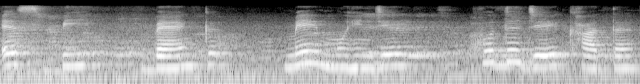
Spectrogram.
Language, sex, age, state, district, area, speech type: Sindhi, female, 30-45, Uttar Pradesh, Lucknow, urban, read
